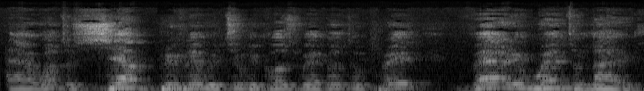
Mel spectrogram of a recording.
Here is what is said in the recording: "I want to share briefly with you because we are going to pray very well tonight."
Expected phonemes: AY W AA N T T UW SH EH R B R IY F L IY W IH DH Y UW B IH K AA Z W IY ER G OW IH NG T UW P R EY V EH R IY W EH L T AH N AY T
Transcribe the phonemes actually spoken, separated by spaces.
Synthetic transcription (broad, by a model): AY W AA N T T UW SH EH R B R IY F L IY W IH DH Y UW B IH K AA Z W IY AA G OW IH NG T UW P R EY V EH R IY W EH L T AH N AY T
